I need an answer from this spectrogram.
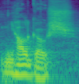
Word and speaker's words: Nihal Ghosh: I was into it my name is nihal that's how you pronounce it nihal Ghosh one uh American guy kind of like the way he learned it was like yeehaw like he's like so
